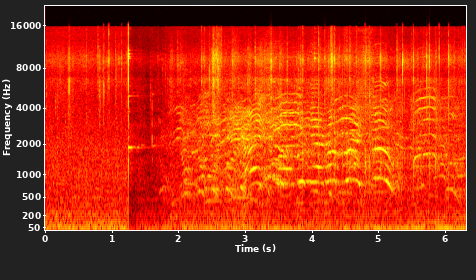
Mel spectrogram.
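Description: A single sharp crack about a second in as a baseball bat meets the pitch, followed by a crowd of spectators shouting and cheering, many voices at once.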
